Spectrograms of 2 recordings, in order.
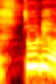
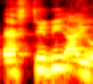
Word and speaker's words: stdio: করা থাকবে, তারপরে stdio, এটা কিন্তু স্টুডিও না, stdio। আমরা স্যার মানে খুব মানে দ্রুত উচ্চারণে করার ক্ষেত্রে আমরা স্টুডিও বলে থাকি, কিন্তু আসলে stdio, তারপর কোনিয়ন, তারপর মেয়াদ, তারপর স্ট্রিং ডট এ।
